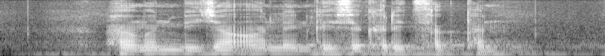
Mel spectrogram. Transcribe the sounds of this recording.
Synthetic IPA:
həmənbiːd͡ʒãʔa̰ːnlaːɪnkəɪsekʰəɾiːd̪səkt̪ʰən

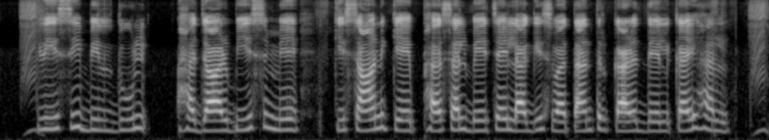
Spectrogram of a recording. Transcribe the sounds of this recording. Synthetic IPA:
kɾiːsibɪld̪uːl | ɦəd͡ʒaːɾbiːsmẽ | kɪsaːnkepʰəsəlbeːt͡ʃəjləɡiswət̪ə̃nt̪ɾkəɾd̪eːlkəiɦɐl

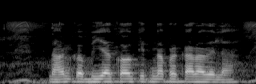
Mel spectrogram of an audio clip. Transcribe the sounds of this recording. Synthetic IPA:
d̪ʱaːnkɔbijakɔkɪt̪napɾəkaːɾaːʋela

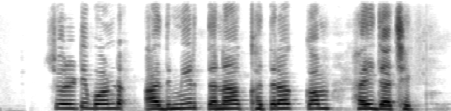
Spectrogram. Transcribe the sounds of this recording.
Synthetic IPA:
ʃoɾeʈiboɳɖ | ad̪miɾt̪ənakʰət̪ɾakəm | hajd͡ʒat͡ʃʰek̚

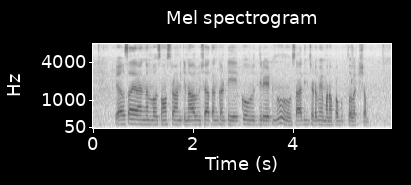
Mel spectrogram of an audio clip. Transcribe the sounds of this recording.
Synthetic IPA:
ʋjɐʋɐsaːjɐɾɐŋɡɐmlo̞ːsɐmɐt̪sɾaːnikinaːluɡuʃaːt̪ɐŋkɐɳʈeːekːuʋɐʋɾud̪ʱːiɾe̞ːʈunusaːd̪ʱiɲt͡ʃɐɽɐme̞ːmɐnɐpɾɐbʱut̪ʋɐlɐkʂɐm

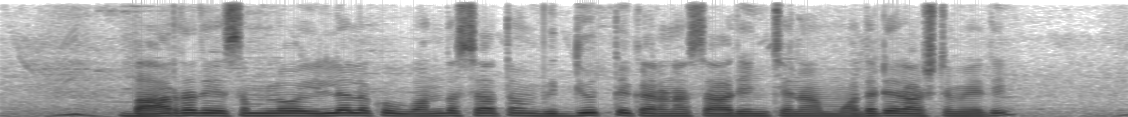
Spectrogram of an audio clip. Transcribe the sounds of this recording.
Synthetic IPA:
bʱaːɾɐt̪ɐd̪ɛːʃɐmlo̞ːilːɐlɐkuʋɐnd̪ɐʃaːt̪ɐmʋid̪jut̪ːikɐɾɐɳɐsaːd̪ʱiɲt͡ʃinɐmɔd̪ɐʈiɾaːʂʈɾɐmeːd̪i

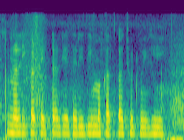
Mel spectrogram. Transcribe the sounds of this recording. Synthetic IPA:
sʊnaːlikaʈeːk̚ʈəɾkexɐɾiːd̪imɐkət̪kat͡ʃʰʊʈmɪle

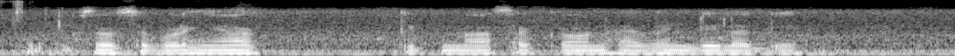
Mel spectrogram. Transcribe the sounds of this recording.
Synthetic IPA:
səbsebəɽ̤ijã | kɪʈnasekɔːnɦɛbʱɪ̃ɳɖiləɡeː

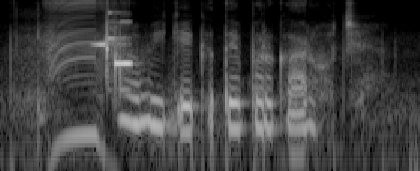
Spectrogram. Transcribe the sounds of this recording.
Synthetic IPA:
kʰaʋikeːkət̪epəɾkaːɾɦoːt͡ʃe̥ː

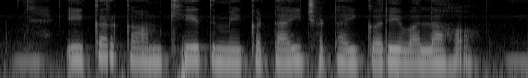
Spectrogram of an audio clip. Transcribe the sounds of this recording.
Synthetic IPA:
eːkəɾkaːmkʰeːt̪mẽkɐʈaːit͡ʃʰəʈaːikəɾeʋaːlaɦɛ̰ː

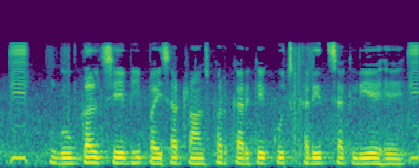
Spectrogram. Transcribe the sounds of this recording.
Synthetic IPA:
ɡuːɡəlsebʱipəɪsaʈɾãːnspʰəɾkəɾkekʊt͡ʃʰxʰəɾiːd̪səklieɦɛː

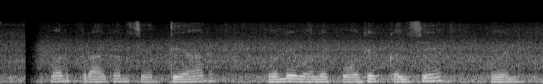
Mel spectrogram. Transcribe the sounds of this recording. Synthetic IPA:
pəɾpɾaːɡənset̪jaːɾ | hoːneʋaːlepɔːd̪ʱekəɪse | hoene

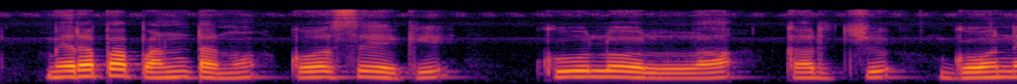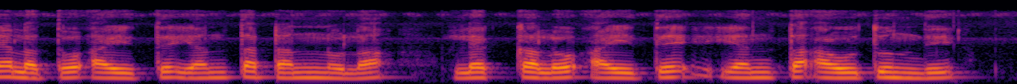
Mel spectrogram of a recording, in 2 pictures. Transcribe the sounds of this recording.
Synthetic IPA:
miɾɐpɐpɐɳʈɐnukoːseːki | kuːloːlːɐ | kɐɾt͡ʃu | ɡoːnɛlɐt̪oːʔɐjit̪e̞ːent̪ɐʈɐnːulɐ | lɛkːɐloːʔɐjit̪e̞ːent̪ɐʔɐwut̪und̪i

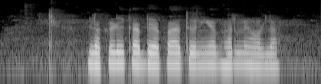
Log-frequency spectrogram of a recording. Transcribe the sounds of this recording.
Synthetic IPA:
lɐkɽikabjaːpaːɾd̪ʊnɪjabʱɐɾmẽɦoːlaː

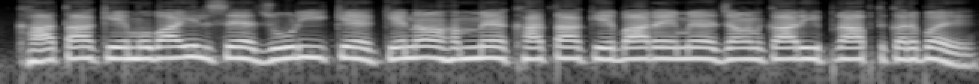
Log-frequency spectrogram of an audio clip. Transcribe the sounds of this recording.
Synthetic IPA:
kʰaːt̪akemoːbaːɪlsed͡ʒoɽikekenaɦəmːekʰaːt̪akebaːɾemed͡ʒaːnkaːɾipɾaːpt̪kəɾbəj

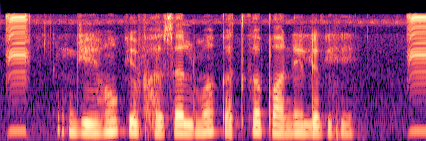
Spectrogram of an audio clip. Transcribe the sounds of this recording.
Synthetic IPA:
ɡeːɦõkepʰɐsəlmãkɐt̪kapaːnelɐɡɦeː

